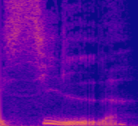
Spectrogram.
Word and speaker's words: cils: Les cils. Final S not pronounced.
